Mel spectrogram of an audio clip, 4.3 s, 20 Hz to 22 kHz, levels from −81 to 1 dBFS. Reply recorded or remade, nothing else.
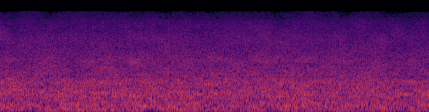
remade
